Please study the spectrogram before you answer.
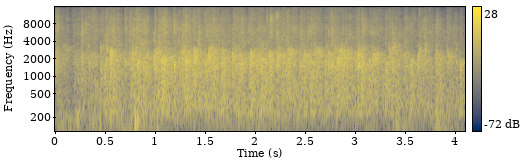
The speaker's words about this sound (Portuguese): Ela não vai cá estar hoje, mas um aplauso para ela também.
